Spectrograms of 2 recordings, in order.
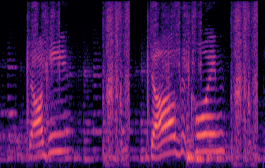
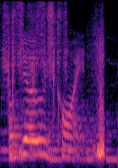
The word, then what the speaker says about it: Dogecoin: first let's start with how to pronounce this thing doggy dog coin it's dogecoin the digital currency started as a joke between two software engineers in 2013.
